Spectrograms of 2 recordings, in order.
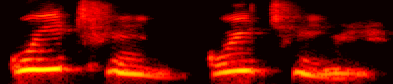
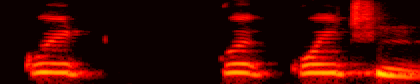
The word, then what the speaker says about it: Gwich'in: Okay, how to pronounce that? Which. It's Gwich'in. Yeah, Gwich'in.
